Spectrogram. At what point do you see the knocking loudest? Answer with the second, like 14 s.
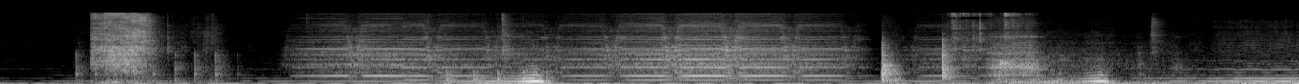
9 s.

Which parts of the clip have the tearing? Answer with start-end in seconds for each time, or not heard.
0.9-2.1, 9.4-10.3.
